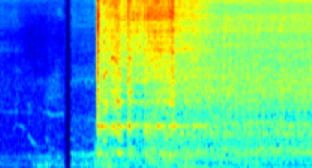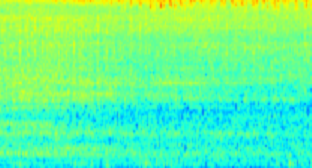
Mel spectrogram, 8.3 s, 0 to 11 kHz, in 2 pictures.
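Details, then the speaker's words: Warm petrol engine after oil service to cure hydraulic lifter tapping: cranks, catches and idles smoothly with lifter knocks gone; a worn alternator bearing remains, cold-start check pending. "в принципе все стуки пропали 2xy работает ровно"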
